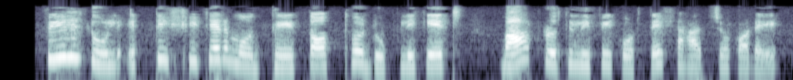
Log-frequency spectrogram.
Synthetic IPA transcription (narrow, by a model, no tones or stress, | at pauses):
filɖɖulek̚ʈiʃiʈeɾmod̪ʱːet̪ot̪ʰːoɖuplikeʈ | bapɾot̪ilipikoɾt̪eʃaɦad͡ʑʑokoɾe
